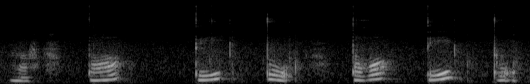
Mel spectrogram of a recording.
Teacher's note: Dia mahrosnya dari ujung lidah bertemu dengan pangkal dua gigi seri atas ya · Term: huruf to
